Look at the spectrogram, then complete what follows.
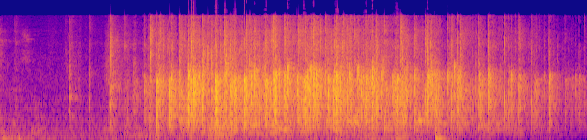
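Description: Audience applauding, beginning about a second in, then fading out near the end.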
